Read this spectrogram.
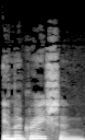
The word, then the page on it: immigration: American English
